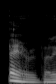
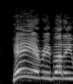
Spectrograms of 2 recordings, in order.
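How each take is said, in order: First: It is said with low, flat energy. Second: It is said with loud, lively energy. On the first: "Before the show, he's he was like" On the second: "now he's got high energy"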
